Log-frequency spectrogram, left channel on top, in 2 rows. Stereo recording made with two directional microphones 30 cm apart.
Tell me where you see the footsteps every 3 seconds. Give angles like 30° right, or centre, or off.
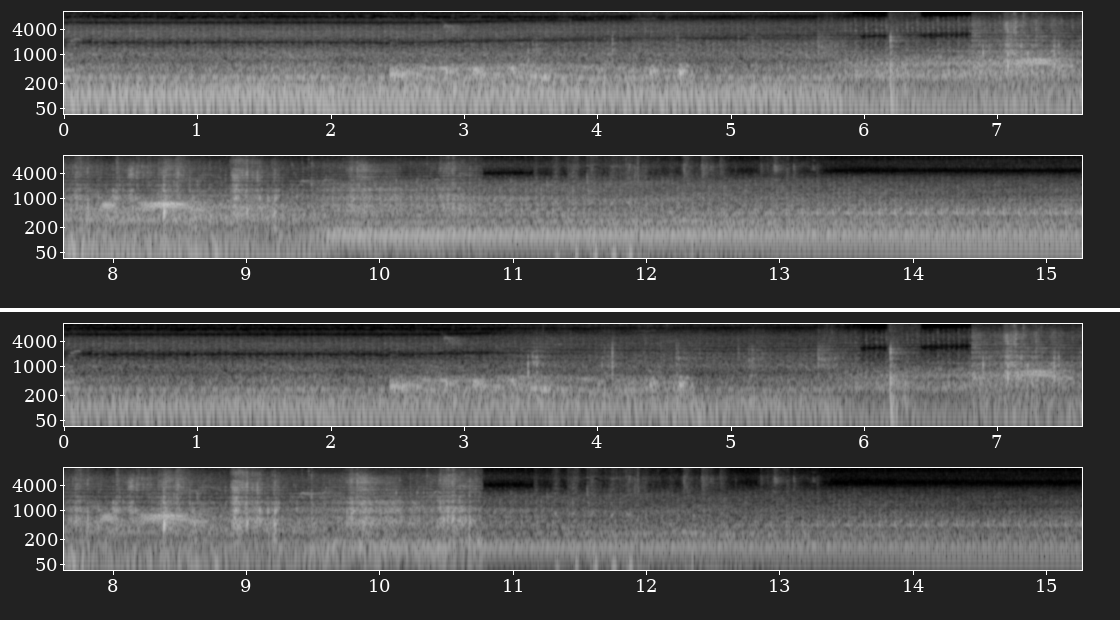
off, 30° right, centre, 30° right, off.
